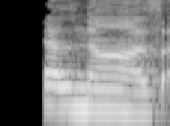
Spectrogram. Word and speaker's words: Elnaz: Elnaz. I mean, it's just about Elnaz. The emphasis is so different in Persian than in English. So, you are doing the best possible in English language.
